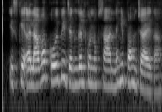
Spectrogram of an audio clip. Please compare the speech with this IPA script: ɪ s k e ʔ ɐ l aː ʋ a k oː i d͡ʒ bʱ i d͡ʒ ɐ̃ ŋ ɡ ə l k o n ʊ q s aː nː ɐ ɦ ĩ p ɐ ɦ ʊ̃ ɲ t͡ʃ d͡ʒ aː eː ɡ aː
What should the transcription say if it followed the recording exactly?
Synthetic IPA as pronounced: ɪ s k e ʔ ɐ l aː ʋ a k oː i bʱ i d͡ʒ ɐ̃ ŋ ɡ ə l k o n ʊ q s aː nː ɐ ɦ ĩ p ɐ ɦ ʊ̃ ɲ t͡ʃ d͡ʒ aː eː ɡ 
